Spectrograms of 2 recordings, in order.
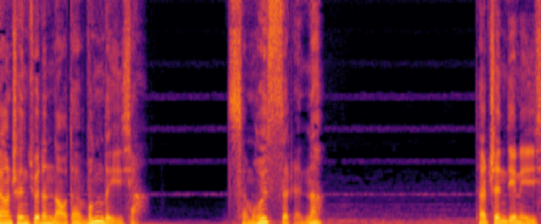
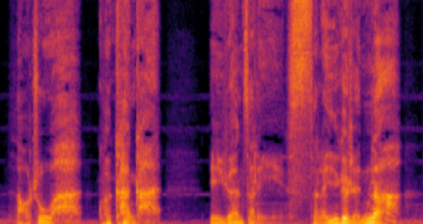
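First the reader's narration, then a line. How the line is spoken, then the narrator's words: Breathless, panting urgent speech. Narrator (Chinese): 村长喘着粗气说道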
